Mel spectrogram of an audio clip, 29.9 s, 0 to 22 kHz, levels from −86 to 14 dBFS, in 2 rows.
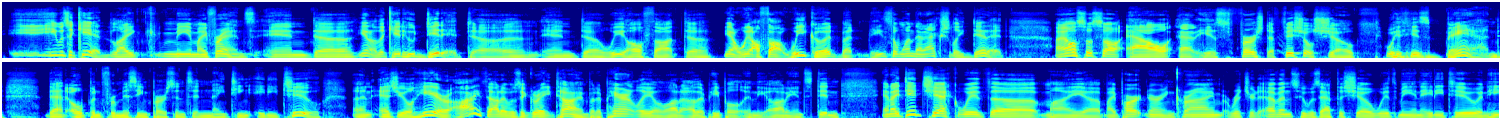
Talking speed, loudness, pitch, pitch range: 210 wpm, -26 LUFS, 120 Hz, 110-135 Hz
